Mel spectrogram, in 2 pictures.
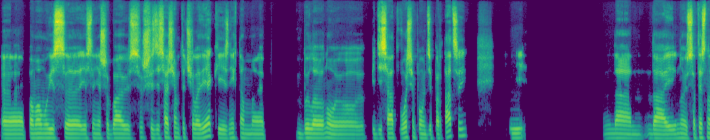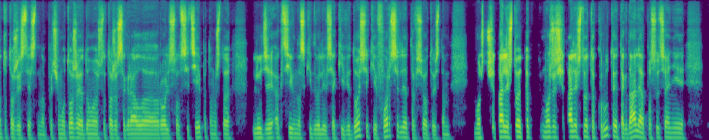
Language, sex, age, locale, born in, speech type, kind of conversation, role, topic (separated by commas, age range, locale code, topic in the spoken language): Russian, male, 25-29, ru-RU, Belarus, conversation, unstructured, none, Какие плюсы и минусы есть у социальных сетей?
